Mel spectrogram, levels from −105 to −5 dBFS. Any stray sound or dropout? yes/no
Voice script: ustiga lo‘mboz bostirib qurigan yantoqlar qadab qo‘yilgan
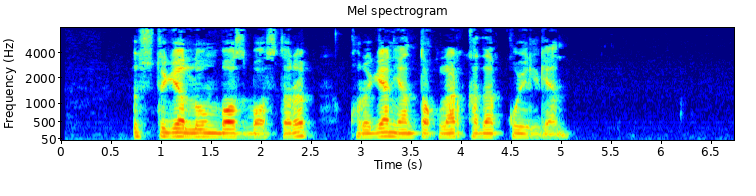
no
